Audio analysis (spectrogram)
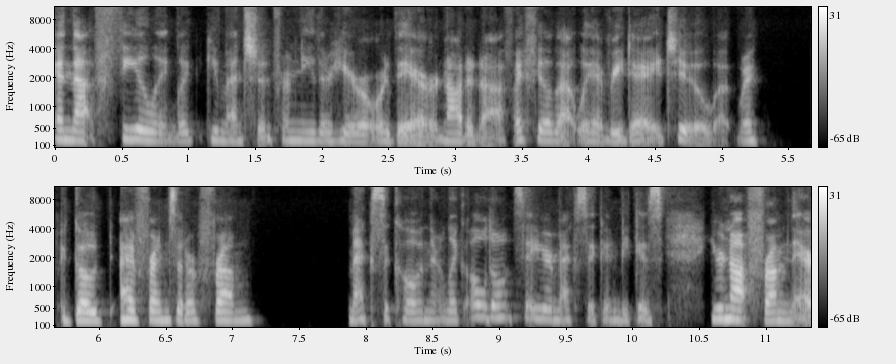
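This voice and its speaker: A woman's fairly high voice, dark and mellow in tone, with ordinary pitch variation and a dry, close sound with no echo. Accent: American. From United States. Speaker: podcast host. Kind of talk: interview.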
